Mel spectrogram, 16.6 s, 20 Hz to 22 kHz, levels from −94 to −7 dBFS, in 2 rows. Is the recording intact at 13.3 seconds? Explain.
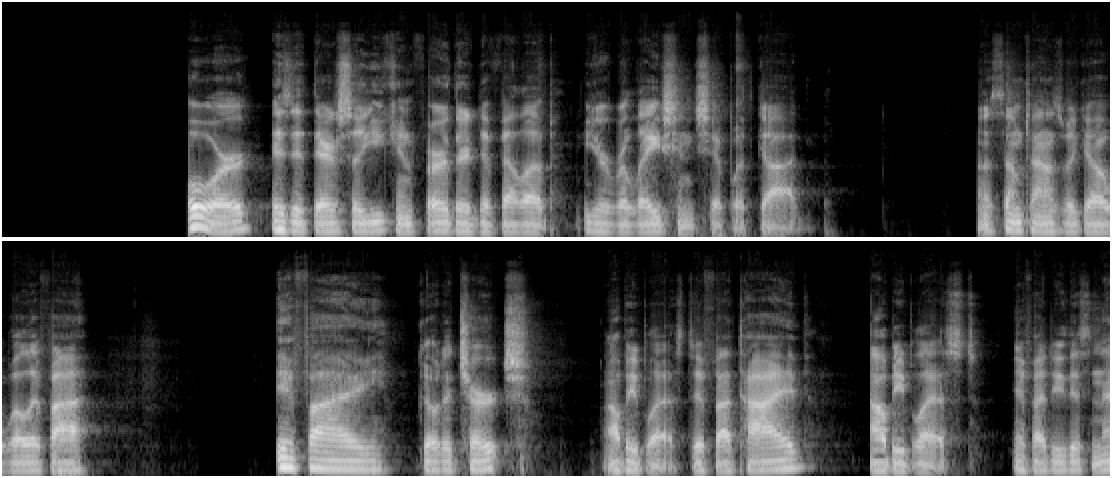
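Yes, the speech at 13.3 seconds plays through intact, with no audible fault at that moment.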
